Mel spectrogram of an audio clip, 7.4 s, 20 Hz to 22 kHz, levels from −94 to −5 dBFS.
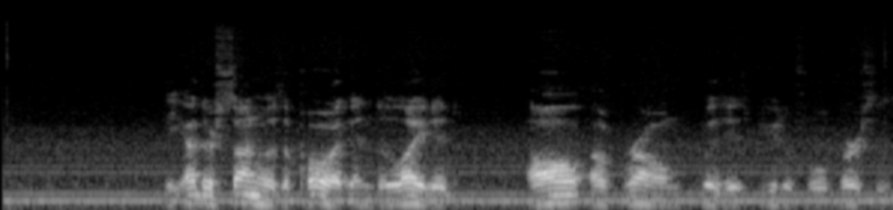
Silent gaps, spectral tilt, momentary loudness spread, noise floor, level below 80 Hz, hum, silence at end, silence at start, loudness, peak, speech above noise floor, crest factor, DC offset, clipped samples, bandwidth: none; -8.5 dB/octave; 24 LU; -50 dBFS; -66 dBFS; none; 0 s; 0.05 s; -31 LUFS; -14 dBFS; 20 dB; 18 dB; under 0.1%; under 0.1%; 9.2 kHz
